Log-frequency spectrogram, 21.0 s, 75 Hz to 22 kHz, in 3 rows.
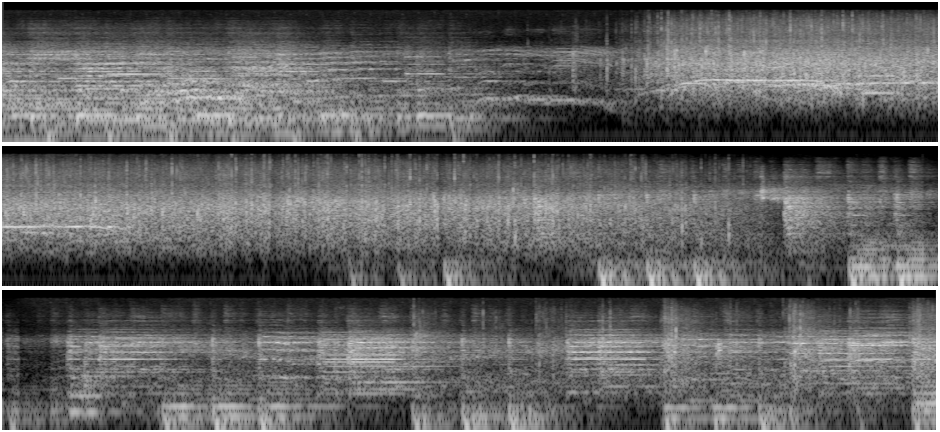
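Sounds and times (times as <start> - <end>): music: 0.0 - 4.4, 9.6 - 21.0
audience applauding: 4.2 - 13.4, 17.6 - 21.0.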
